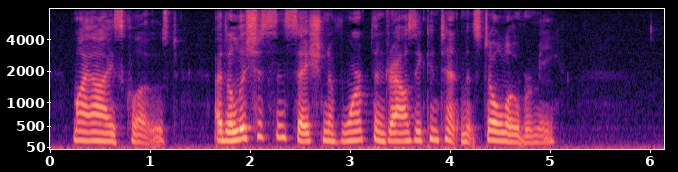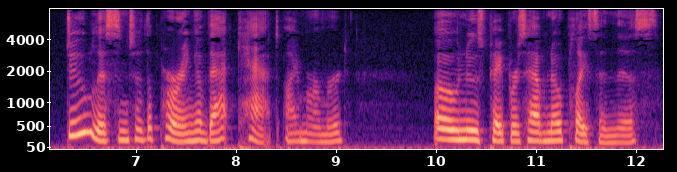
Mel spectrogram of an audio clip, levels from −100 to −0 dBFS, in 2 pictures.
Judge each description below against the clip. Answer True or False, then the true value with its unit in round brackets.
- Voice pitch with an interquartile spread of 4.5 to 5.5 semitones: False (2.8 semitones)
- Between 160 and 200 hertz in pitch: True (185 Hz)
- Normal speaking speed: True (150 wpm)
